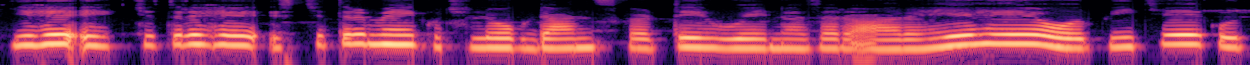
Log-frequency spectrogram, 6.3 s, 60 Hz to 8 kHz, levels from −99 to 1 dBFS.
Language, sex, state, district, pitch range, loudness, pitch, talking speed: Hindi, female, Madhya Pradesh, Bhopal, 220-285 Hz, -16 LUFS, 240 Hz, 190 wpm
